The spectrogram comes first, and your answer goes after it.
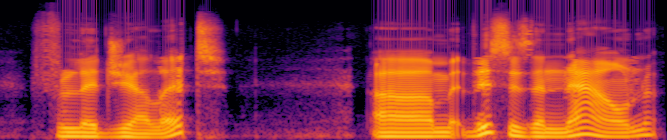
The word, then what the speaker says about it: flagellate: uh I of I I think it's pronounced the same way flagellate flagellate flagellate um this is a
